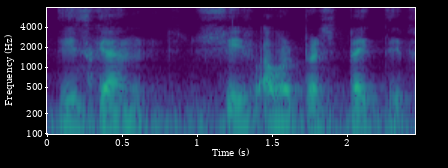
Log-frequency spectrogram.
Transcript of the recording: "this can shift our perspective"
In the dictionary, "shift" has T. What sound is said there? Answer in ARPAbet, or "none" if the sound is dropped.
none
